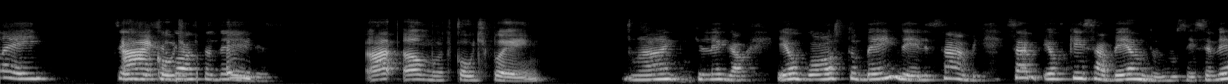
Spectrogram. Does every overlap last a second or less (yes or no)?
no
